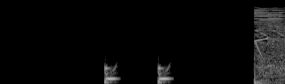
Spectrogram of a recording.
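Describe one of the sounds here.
Two short soft pops sound.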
